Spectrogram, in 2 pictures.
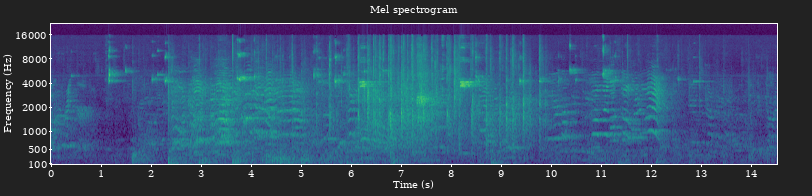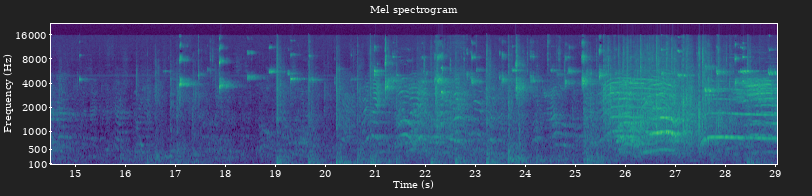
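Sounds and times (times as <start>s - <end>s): shoe squeaks: 1.1s - 2.4s, 16.8s - 19.9s, 20.5s - 25.6s.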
